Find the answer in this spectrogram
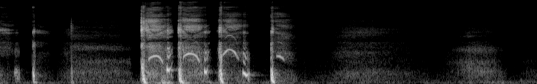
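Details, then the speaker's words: An acted fit of several sharp, hoarse coughs in quick succession, then quiet breaths, in a sick-character roleplay; the character reports a sore throat, headache, blocked nose and sneezing. "i'm not feeling too well i can't stop coughing my throat is sore"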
